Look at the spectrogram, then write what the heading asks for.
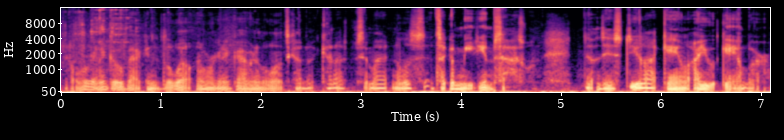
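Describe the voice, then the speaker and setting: A man playing a quirky, rambling ring salesman in a soft ASMR roleplay, murmuring and whispering, halting and repeating himself as he coaxes the customer. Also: on the high side, very animated, heavily acted. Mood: salesy, musing. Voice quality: whispery, breathy murmur with gravelly fry. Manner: halting, repeats and trails off playfully.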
